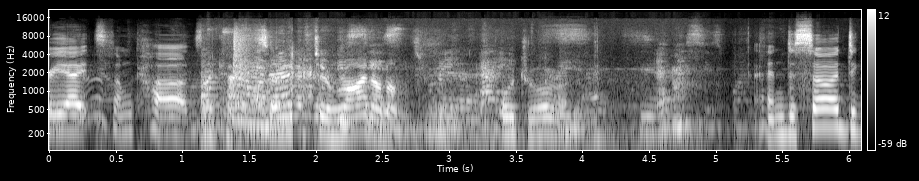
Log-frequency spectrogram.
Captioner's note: audience chatter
